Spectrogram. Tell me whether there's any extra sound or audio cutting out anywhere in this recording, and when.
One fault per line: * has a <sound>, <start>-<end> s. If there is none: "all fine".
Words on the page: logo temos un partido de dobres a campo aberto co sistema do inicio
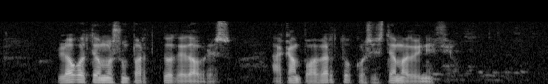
* has a dropout, 1.5-1.6 s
